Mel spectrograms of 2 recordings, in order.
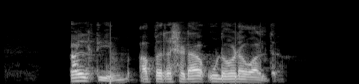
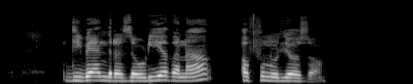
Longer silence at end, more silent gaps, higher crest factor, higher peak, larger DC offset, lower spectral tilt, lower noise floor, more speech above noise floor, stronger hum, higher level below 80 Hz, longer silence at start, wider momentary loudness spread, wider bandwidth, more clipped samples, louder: second, 0.8 s vs 0.95 s; neither; about the same, 16 dB vs 18 dB; about the same, -2 dBFS vs -4 dBFS; neither; about the same, -6.5 dB/octave vs -6 dB/octave; first, -82 dBFS vs -78 dBFS; first, 66 dB vs 60 dB; neither; first, -54 dBFS vs -72 dBFS; about the same, 0.7 s vs 0.65 s; second, 7 LU vs 12 LU; second, 7.6 kHz vs 11 kHz; neither; first, -16 LUFS vs -19 LUFS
